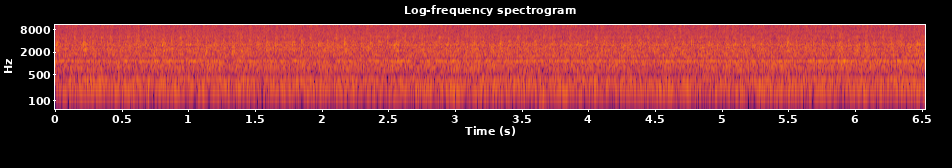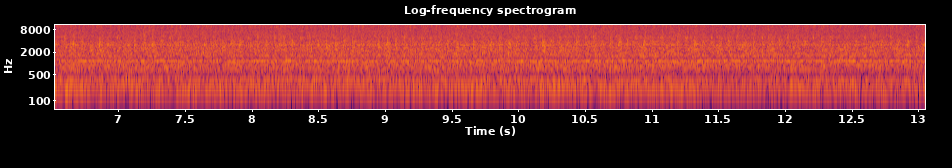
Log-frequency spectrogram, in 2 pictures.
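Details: 2006–09 Hyundai Sonata replacement engine, started after sitting overnight and idling until warm; a fast, even clatter rides over the idle, which the owner assumes is the timing chain, though this is not confirmed.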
